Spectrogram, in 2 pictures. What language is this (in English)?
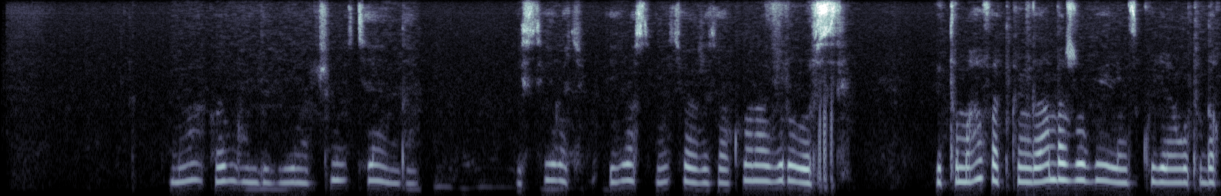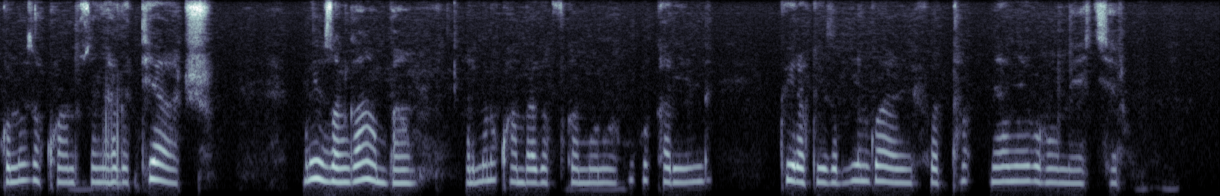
Kinyarwanda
